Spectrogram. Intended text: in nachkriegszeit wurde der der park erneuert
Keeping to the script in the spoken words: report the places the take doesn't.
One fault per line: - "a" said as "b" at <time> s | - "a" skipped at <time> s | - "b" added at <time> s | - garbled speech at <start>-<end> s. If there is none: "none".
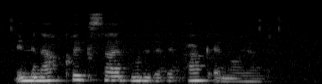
none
